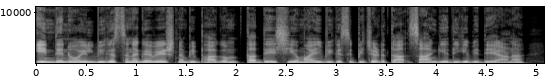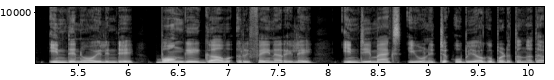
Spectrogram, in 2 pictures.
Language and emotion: Malayalam, neutral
